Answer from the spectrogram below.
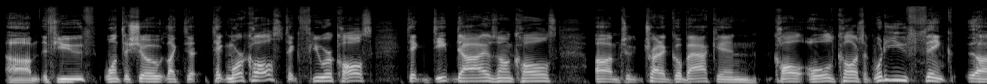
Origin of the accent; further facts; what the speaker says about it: Houston, Texas, United States; Let's go out to my hometown, H-Town, and talk to Michael.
